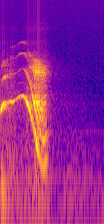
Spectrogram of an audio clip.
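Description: A small dog whining once: a short, high call that holds briefly and then slides steeply down in pitch, over in under a second.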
